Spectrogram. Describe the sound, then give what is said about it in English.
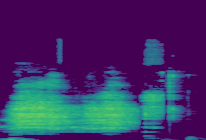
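A crow gives one long, loud, raspy caw lasting about a second, followed by a couple of shorter, clipped croaks, with no talking. “Doom birds.”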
